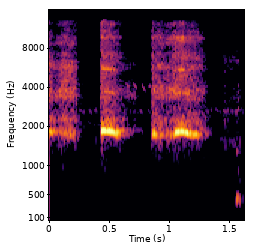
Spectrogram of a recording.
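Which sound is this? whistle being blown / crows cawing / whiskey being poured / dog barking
whistle being blown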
